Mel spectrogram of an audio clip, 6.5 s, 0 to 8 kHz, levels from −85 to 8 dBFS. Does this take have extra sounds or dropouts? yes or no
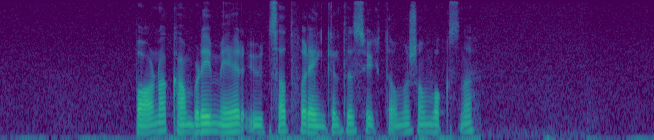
yes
